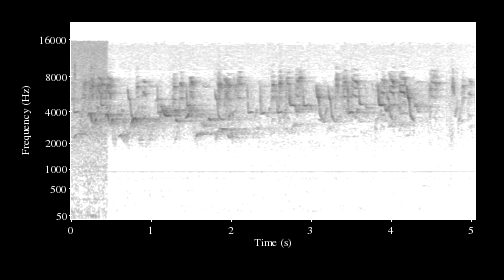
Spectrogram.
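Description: Faint birdsong: many quick, high chirps and twitters over a faint steady tone, slowly fading away near the end.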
